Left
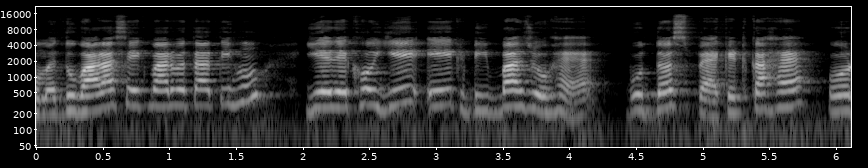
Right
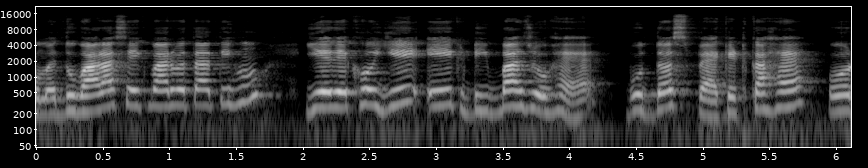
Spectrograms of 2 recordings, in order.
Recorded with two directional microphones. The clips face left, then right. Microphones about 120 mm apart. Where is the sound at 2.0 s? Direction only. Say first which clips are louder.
Right 4 dB; 10° right (ahead or behind).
